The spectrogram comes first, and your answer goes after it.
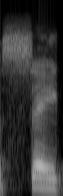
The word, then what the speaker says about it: St.: But ST, like St. Valentine, that's saint.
